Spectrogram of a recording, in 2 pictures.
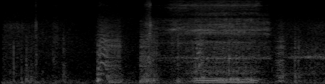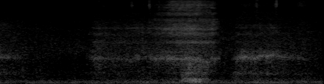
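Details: Irregular rough snoring from a sleeping adult boyfriend described as drunk, mixed with rustling and shuffling noises nearby.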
